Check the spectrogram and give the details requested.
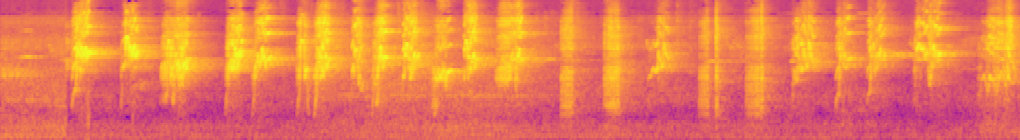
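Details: Black-winged myna lure call for catching birds: a long, fast string of scratchy, clipped squawks, roughly two or three per second, steady and insistent throughout.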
